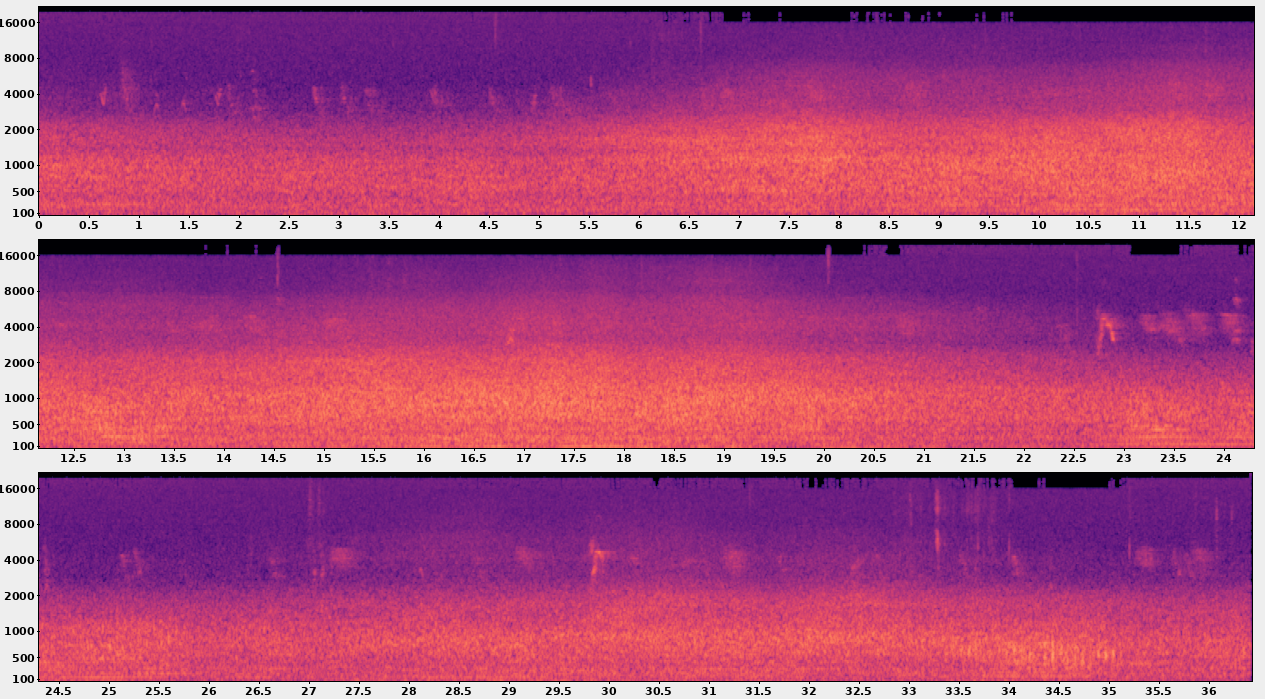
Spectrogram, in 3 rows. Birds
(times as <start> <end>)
26.6 30.5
